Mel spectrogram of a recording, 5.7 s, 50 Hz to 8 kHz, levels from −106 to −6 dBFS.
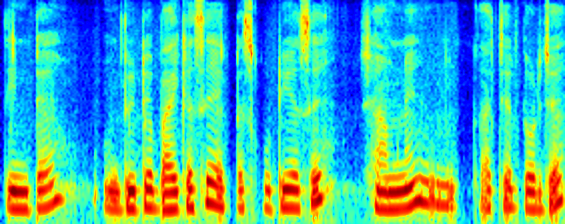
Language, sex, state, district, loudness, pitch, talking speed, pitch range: Bengali, female, Assam, Hailakandi, -15 LUFS, 200 Hz, 115 wpm, 190-260 Hz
